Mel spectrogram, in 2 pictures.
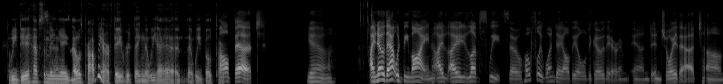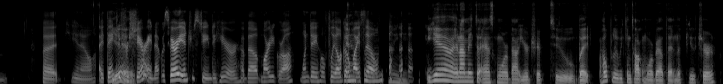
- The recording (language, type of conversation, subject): English, unstructured, What is your favorite travel memory with family or friends?
- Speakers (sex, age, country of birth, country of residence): female, 65-69, United States, United States; male, 30-34, United States, United States
- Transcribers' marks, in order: tapping; laugh; other background noise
